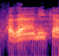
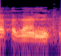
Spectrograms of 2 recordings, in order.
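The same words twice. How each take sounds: First: Said in the usual way. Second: فذانك with the ن doubled, fadhannik; doubled nun. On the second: Shown as a demonstration. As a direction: hold the n long in فذانك. (فذانك بتشديد النون) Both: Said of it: "تشديدها".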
